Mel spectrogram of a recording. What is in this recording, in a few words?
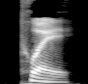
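Chinese, vocabulary; hsk2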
